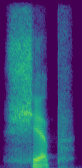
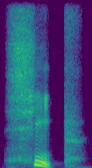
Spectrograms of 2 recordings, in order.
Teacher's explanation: for the short sound, my mouth is almost closed. And for the long sound, I'm stretching my mouth as much as possible. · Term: short i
